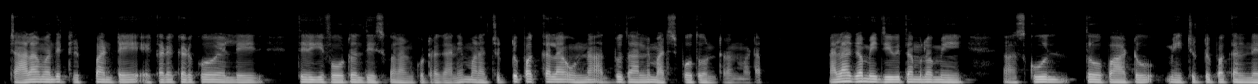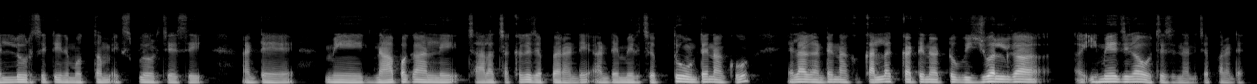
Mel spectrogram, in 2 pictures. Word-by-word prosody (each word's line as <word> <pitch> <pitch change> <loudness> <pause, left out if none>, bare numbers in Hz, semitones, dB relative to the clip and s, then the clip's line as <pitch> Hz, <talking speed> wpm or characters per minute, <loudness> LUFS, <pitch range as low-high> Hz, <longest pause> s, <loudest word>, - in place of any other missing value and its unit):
చాలామంది 115 +3 +3
ట్రిప్ 105 -1 -8
అంటే 110 0 0 0.2
ఎక్కడెక్కడికో 110 +1 -1 0.2
ఎళ్లి 105 0 -1 0.5
తిరిగి 110 -1 +3
ఫోటోలు 105 0 +2
తీసుకోవాలనుకుంటారు 100 -1 -4
గాని 95 +4 -4
మన 105 - 0
చుట్టుపక్కల 120 +3 0 0.2
ఉన్న 105 +1 0
అద్భుతాలని 105 +2 0
మర్చిపోతూ 105 +2 -3
ఉంటారనమాట. 85 -2 -11 0.8
అలాగా 135 +1 +5
మీ - - +6
జీవితంలో 115 0 +3
మీ 105 - +2 0.6
ఆహ్, 95 - -4
స్కూల్‌తో 115 +1 +1 0.2
పాటు 105 0 +1 0.3
మీ 110 - +1
చుట్టుపక్కల 110 +1 -1
నెల్లూరు 105 +1 +2
సిటీని 105 -1 -1
మొత్తం 100 +1 -3
ఎక్స్‌ప్లోర్ 100 -1 -3
చేసి 95 0 -2 0.5
అంటే 100 +1 -2 0.6
మీ 105 0 +2 0.3
జ్ఞాపకాల్ని 105 0 +2 0.2
చాలా 100 0 0
చక్కగా 110 +3 0
చెప్పారండి. 100 -1 -1
అంటే 100 0 -1
మీరు 95 -1 0
చెప్తూ 105 +5 0
ఉంటే 110 +2 +2
నాకు 105 +3 -1 0.5
ఎలాగంటే 115 -2 +3
నాకు 105 -1 -3
కళ్ళకు 115 +4 +2
కట్టినట్టు 110 0 +1
విజువల్‍గా 120 +3 +5 0.7
ఇమేజ్‍‌గా 125 0 +4
వచ్చేసిందండి 90 -3 -6
చెప్పాలంటే. 90 -3 -9
105 Hz, 115 wpm, -23 LUFS, 100-115 Hz, 0.8 s, మీ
